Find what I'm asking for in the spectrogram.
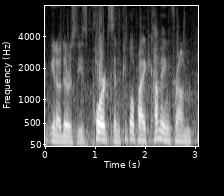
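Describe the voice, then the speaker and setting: A middle-aged man in casual conversation, an actor talking loosely and relaxed, with many fillers and restarts. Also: mid-range voice, a little fast, soft background music. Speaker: actor co-hosting a chat.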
